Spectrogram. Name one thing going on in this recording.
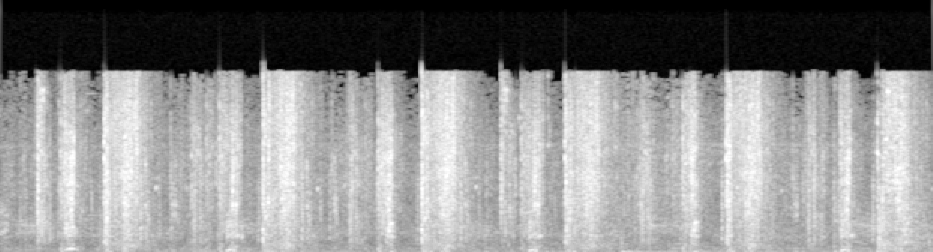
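Clothing and gear rustle and scrape as a soldier crawls across hard ground.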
